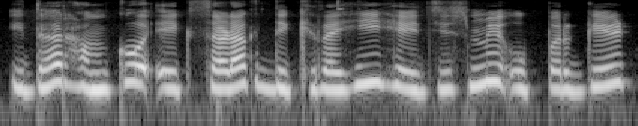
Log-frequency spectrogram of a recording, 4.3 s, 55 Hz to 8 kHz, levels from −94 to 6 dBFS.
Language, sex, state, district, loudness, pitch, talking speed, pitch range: Hindi, female, Haryana, Charkhi Dadri, -15 LUFS, 250 Hz, 155 wpm, 240-285 Hz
